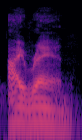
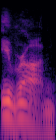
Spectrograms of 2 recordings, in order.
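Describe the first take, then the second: First: The name is said the common anglicized way. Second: The name is said closer to the native way. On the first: The speaker calls it wrong. "a lot of English speakers say Iran, but I was corrected" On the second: The speaker calls it right. "how the native speakers say it"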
